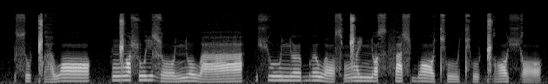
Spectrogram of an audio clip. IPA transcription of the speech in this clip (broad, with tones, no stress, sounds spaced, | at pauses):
s u˨ ɡ͡ǁ a˨ w ɔː˦ | ŋ͡ǁ ɔ˦ ɬ w i˦ ɮ oː˨ ɲ o˦ w aː˨˦ | ç uː˦ ɲ ɵː˦ b ɵ˦ w oː˨ sˤ ŋ͡ǁ i˦ ɲ ɔ˦ s f a˦ ɬ b ɔː˦˨ cʰ uː˨ cʰ u˨ ɡ͡ǁ ɔː˦ ç ɔ˨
